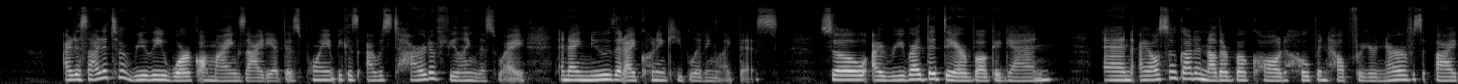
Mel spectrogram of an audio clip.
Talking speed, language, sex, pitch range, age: 205 wpm, English, female, 180-220 Hz, 10-29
